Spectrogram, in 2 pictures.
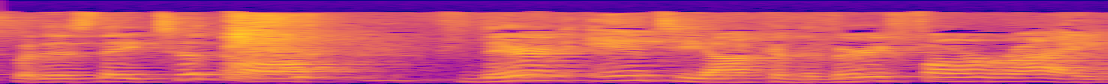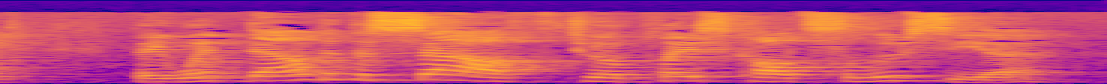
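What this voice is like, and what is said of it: American accent. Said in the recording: “I got my American accent going”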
